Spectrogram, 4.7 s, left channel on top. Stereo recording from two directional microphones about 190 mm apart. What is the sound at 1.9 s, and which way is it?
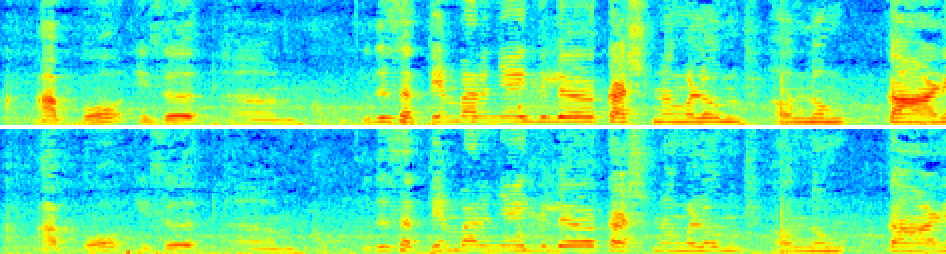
A woman's voice, 55° left (ahead or behind).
